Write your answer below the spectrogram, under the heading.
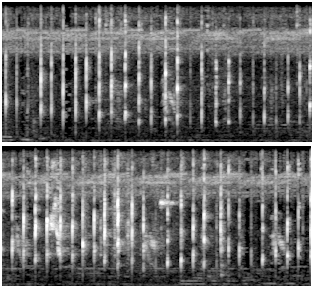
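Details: Breeding-condition male lovebird in ngekek song, a dense, fast run of crisp high ticks and squeaky chirps that grows busier and louder toward the middle, with a soft low drone underneath.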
